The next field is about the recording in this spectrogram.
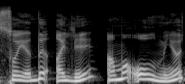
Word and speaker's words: Ali: Bu arada Ali değil Ali diye telaffuz ediliyor.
